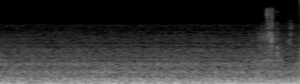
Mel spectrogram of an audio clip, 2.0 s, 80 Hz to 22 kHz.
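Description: The 2020 Nissan Versa's 1.6-litre four-cylinder engine idling in park: a steady low rumble heard inside the cabin.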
